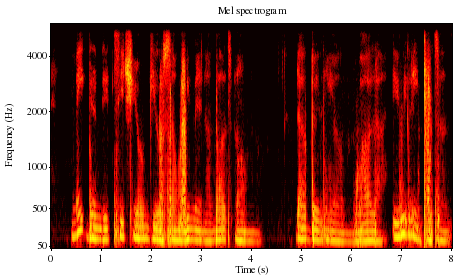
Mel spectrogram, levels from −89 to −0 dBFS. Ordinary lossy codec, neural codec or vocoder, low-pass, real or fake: none; codec, 24 kHz, 3 kbps, HILCodec; 5.4 kHz; fake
